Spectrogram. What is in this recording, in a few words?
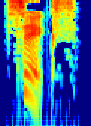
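"six", English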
